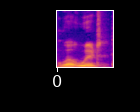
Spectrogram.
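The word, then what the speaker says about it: Goa'uld: Dann geht es interessanterweise noch um die Schreibweise von Guault, denn O'Neill meint ja, entschuldigen Sie, Senator, es sollte ein Apostroph äh, vor dem A und vor dem U sein und dann wie wird es nochmal ausgesprochen, so in der Art Richtung Karte und sie dann ja Guaul.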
